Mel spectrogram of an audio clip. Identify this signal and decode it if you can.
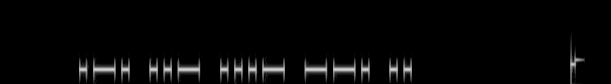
Morse code, heard as a keyed tone, about 17 wpm, 700 Hz. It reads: RUVGI
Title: Code Groups - 5 Letter:Numbers - 17wpm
